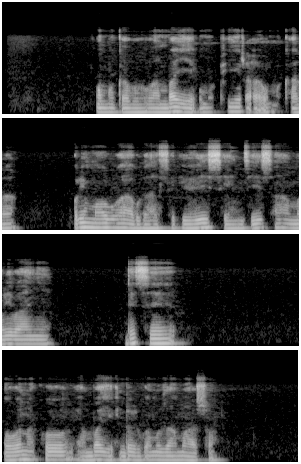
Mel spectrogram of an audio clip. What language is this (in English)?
Kinyarwanda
